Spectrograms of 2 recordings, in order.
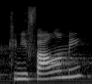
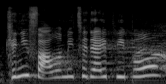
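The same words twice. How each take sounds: First: Said in the usual way. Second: Louder, higher repeat with a laugh. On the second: Shown as a demonstration. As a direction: push the question up and out, chuckling.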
